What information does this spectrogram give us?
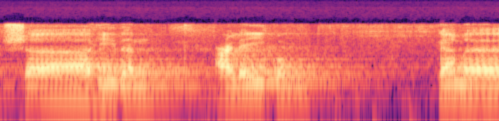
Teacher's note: میم پہ چھوٹا مد ہے، اس کو دو الف کی مقدار کھینچا ہے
